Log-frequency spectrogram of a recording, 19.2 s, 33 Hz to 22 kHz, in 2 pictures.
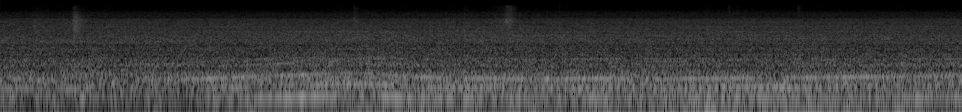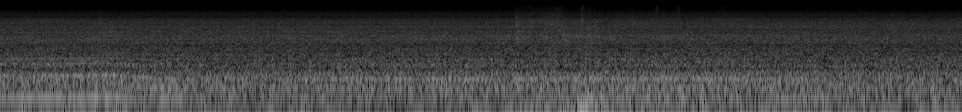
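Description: Cummins ISL diesel engine of a 2008 Gillig Phantom transit bus, heard from inside the cabin as the bus accelerates. The engine note climbs and then drops back twice, about three seconds in and again near eleven seconds, as the Allison automatic transmission upshifts.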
